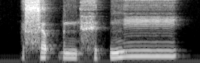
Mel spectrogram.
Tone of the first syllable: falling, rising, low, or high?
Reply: low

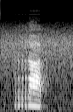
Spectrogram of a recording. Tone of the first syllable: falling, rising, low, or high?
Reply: low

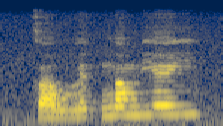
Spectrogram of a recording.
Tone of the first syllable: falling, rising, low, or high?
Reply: low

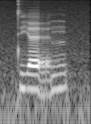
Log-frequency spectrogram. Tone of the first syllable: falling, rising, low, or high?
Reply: low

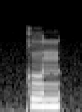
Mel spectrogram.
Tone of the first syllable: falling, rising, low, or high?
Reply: low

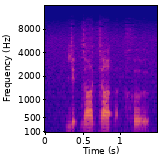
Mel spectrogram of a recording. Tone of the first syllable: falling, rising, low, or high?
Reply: high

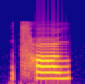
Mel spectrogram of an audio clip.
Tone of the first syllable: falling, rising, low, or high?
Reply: high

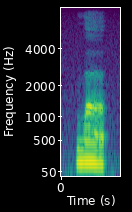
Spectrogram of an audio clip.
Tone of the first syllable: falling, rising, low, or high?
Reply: falling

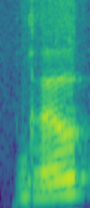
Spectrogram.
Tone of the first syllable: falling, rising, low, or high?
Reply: rising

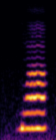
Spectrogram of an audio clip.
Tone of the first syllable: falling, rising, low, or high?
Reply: high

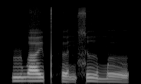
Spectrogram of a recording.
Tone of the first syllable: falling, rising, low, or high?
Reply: high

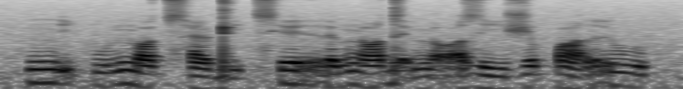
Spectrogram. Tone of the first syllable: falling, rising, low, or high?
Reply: falling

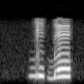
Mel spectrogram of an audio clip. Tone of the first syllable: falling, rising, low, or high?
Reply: falling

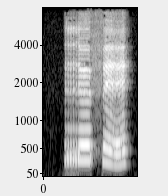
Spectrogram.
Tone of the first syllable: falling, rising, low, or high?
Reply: high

